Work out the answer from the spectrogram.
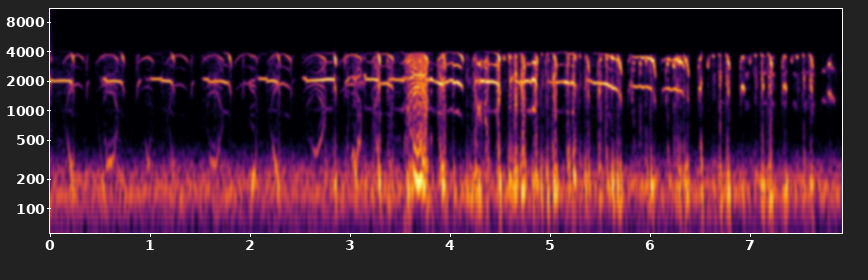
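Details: Young sooty falcon on the Red Sea coast of Arabia, wandering out of sight while still being fed breakfast at dawn on 20 September, giving rapid repeated harsh, nasal chittering calls several per second, growing faster and denser, steady low rumble beneath.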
